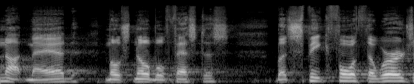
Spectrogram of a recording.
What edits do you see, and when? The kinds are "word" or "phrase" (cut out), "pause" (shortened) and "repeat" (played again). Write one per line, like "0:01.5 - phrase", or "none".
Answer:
0:01.0 - pause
